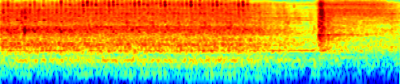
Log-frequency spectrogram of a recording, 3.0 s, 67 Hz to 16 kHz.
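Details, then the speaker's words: 2010 Dodge Charger SXT, 3.5 liter V6, hood open: smooth, even idle with steady low hum, no knocks or misses; healthy engine. "There's your engine. It's a 3.5 liter V6. Sounds sweet."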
